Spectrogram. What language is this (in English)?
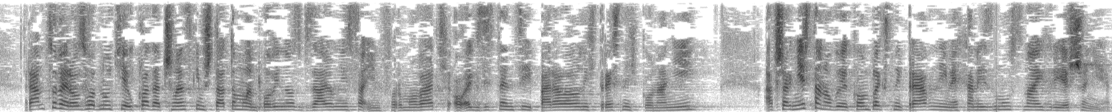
Slovak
